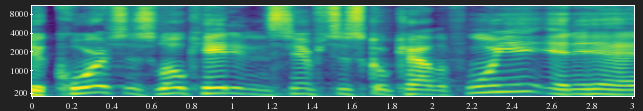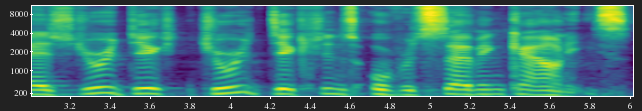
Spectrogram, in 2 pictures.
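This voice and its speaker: In a dry, close recording with no echo, a man with a high voice speaks at a moderate pace and varies his pitch in an ordinary way. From US South, Mississippi. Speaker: podcast host. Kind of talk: reading educational material aloud on a podcast. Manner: reading from a script.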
